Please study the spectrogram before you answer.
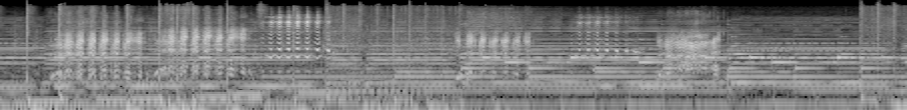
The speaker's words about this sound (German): Mecker-Ziege. Da sprach der Bäcker: Das Gemecker geht mir auf den Wecker.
